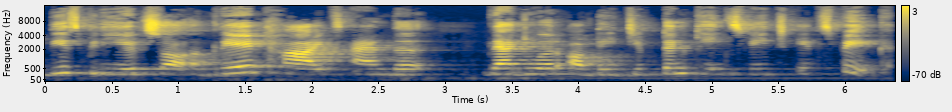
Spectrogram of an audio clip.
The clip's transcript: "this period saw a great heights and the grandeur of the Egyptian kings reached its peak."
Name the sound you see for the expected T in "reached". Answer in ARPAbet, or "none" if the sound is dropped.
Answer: none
